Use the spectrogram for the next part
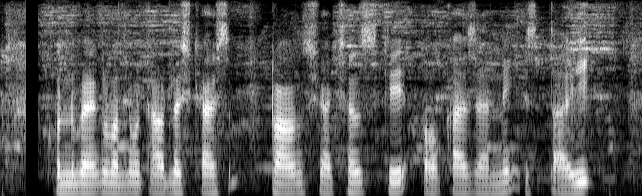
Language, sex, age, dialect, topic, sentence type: Telugu, male, 25-30, Central/Coastal, banking, statement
